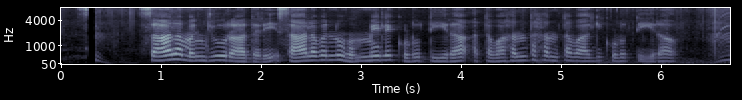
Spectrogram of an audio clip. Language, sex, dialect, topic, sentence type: Kannada, female, Coastal/Dakshin, banking, question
